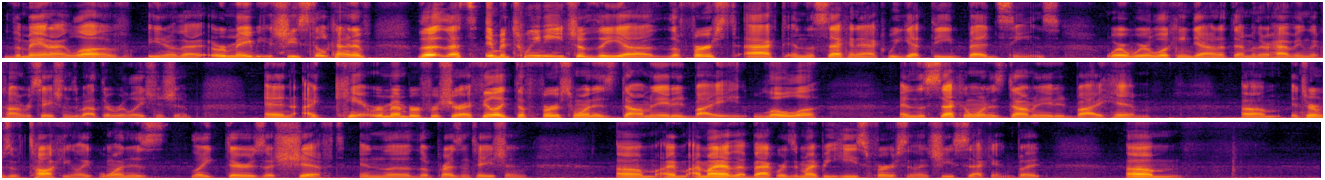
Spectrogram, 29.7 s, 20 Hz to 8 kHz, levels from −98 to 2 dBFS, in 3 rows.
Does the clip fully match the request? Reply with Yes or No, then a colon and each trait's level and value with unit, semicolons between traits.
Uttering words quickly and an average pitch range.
Yes: fast, 210 wpm; average, 4.5 semitones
